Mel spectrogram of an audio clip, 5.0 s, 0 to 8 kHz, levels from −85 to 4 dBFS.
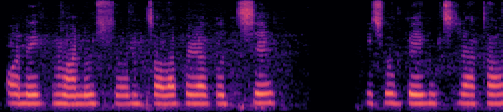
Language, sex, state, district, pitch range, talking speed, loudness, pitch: Bengali, female, West Bengal, Jhargram, 230-245 Hz, 85 wpm, -27 LUFS, 235 Hz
